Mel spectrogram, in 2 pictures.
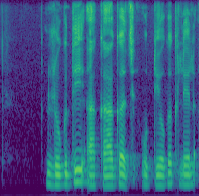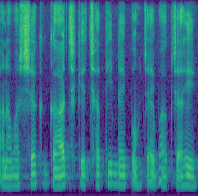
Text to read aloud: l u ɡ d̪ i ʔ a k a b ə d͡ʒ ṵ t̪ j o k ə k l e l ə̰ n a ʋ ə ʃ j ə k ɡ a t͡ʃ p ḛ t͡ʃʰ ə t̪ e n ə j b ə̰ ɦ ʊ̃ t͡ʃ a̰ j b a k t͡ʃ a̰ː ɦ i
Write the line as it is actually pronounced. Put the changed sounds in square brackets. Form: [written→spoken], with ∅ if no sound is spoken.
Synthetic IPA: l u ɡ d̪ i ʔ a k a [b→ɡ] ə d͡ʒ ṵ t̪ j o [k→ɡ] ə k l e l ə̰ n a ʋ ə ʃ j ə k ɡ a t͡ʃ [p→k] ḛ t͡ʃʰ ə t̪ [e→i] n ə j [b→p] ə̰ ɦ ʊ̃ t͡ʃ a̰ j b a k t͡ʃ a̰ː ɦ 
